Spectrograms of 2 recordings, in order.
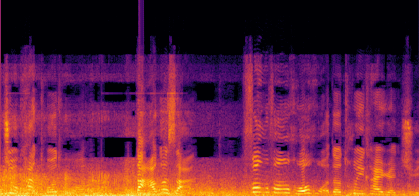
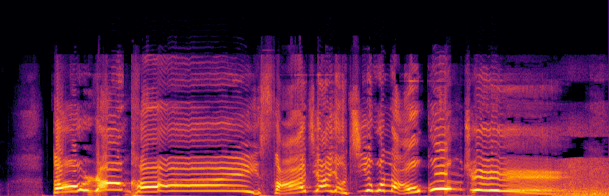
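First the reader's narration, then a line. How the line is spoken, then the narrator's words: Loud roar. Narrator (Chinese): 一声大吼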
